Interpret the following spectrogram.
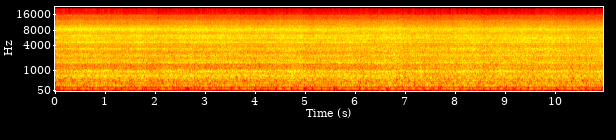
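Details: Delta 1-inch belt sander with a quarter-horsepower motor, after a repair for high-pitched screaming: an even, high-pitched hum held steady with no whine or roughness. Normal running after the fix.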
